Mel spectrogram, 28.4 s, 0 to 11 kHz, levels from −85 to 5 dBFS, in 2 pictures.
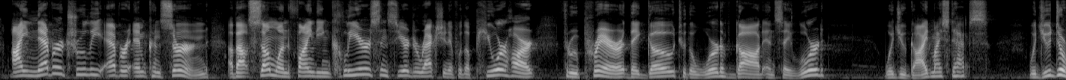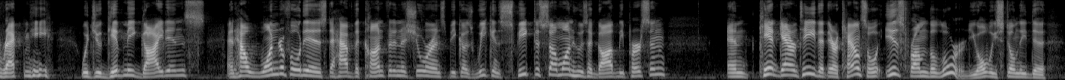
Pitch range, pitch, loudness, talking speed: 145-205 Hz, 170 Hz, -26 LUFS, 165 wpm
